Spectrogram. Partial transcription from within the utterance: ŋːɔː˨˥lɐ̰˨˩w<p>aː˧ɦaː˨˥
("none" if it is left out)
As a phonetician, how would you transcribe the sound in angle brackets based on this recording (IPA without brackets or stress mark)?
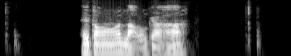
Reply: k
